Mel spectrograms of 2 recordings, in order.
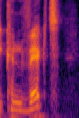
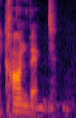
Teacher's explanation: with the accent at the very beginning okay that is now a noun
